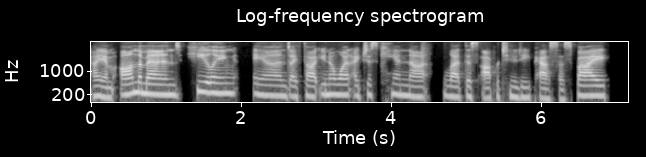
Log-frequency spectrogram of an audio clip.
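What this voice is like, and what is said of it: Slightly hoarse voice. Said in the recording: “my voice is a little hoarse this morning”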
